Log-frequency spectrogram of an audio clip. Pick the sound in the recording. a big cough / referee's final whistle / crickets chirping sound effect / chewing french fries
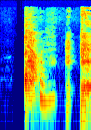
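a big cough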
